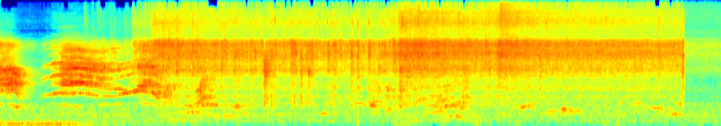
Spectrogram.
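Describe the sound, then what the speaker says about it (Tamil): Grated fresh turmeric frying in melted ghee in a pan, a loud continuous sizzle and hiss with occasional stirring scrapes, running steadily for several seconds after a brief clatter at the start. "துருவின மஞ்சளை வந்து நெய்யில் நல்லா ஃப்ரை பண்ணால் தான் நல்லாயிருக்கும்."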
